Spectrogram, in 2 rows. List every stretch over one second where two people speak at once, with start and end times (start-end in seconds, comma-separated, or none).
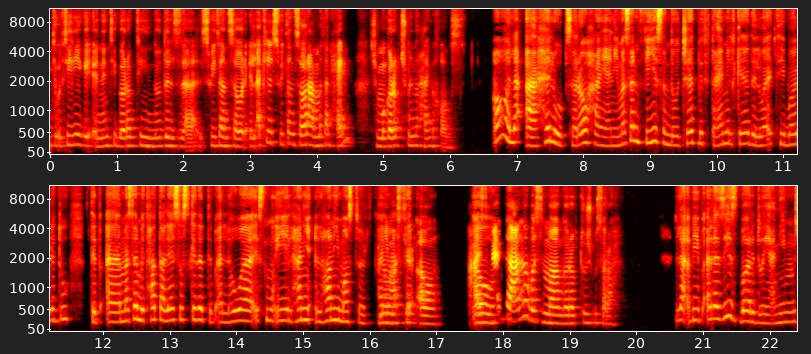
none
